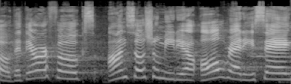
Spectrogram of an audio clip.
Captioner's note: cheers and applause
